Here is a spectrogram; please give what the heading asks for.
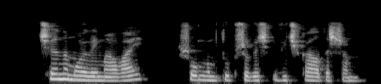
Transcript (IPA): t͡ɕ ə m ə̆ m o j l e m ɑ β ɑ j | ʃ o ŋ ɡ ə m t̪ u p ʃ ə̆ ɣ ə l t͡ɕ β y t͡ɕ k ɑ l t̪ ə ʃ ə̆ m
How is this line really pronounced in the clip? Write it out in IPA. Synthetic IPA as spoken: t͡ɕ ə n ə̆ m o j l e m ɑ β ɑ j | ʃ o ŋ ɡ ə m t̪ u p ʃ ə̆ ɣ ə t͡ɕ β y t͡ɕ k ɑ l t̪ ə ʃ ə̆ m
